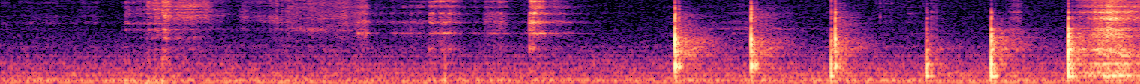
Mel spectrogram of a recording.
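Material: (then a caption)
Wood. A wooden stick scrapes softly and brushes inside the empty bowl of a glossy orange, varnished wooden ladle. It then taps the bowl five times, each a short, bright, dry click. A final breathy scrape rasps across the bowl.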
